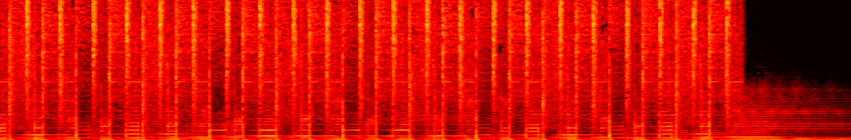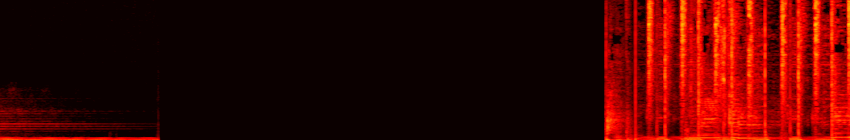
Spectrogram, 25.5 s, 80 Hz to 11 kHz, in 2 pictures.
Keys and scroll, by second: 16.9 shift+Page_Down, 17.2 ctrl+Page_Up.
